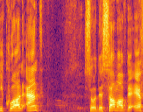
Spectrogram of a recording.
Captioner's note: class in unison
